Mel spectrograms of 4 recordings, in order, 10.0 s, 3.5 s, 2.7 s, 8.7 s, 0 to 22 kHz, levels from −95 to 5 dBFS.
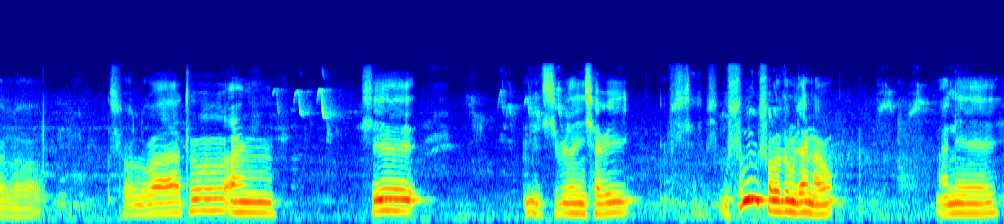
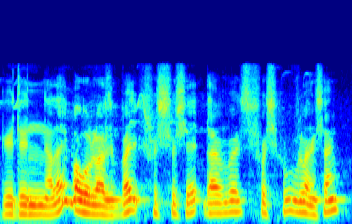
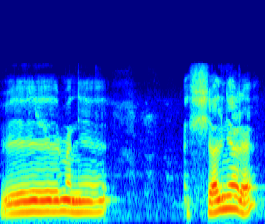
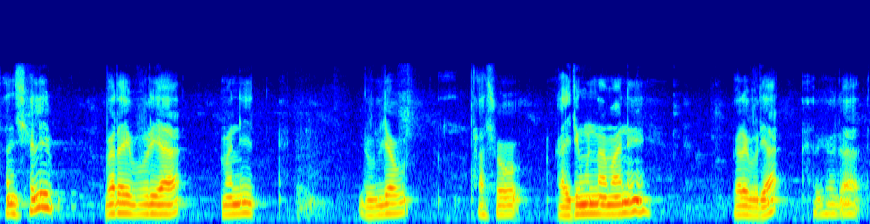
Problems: none marked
